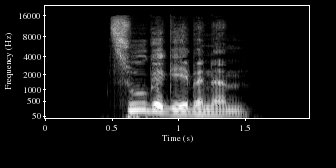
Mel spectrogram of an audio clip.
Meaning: strong dative masculine/neuter singular of zugegeben
- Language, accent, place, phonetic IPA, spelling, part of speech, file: German, Germany, Berlin, [ˈt͡suːɡəˌɡeːbənəm], zugegebenem, adjective, De-zugegebenem.ogg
